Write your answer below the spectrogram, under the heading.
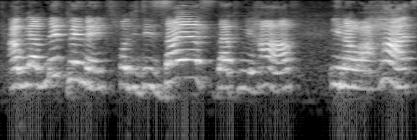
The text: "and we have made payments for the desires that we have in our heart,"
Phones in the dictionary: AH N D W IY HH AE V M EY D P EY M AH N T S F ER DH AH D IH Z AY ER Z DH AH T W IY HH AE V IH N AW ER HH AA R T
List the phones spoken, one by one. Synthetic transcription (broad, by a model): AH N W IY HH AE V M EY D P EY M AH N T S F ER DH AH D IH Z AY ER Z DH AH T W IY HH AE V IH N AW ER HH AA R T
